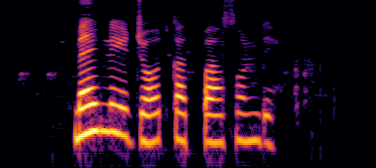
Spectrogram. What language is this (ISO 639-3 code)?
mcn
